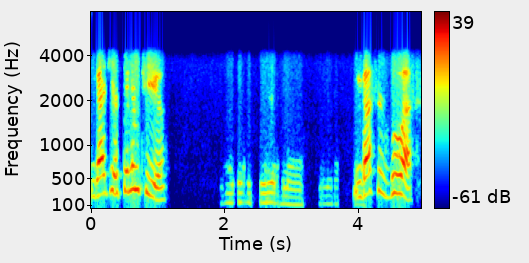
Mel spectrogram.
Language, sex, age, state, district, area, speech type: Kashmiri, female, 30-45, Jammu and Kashmir, Bandipora, rural, conversation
